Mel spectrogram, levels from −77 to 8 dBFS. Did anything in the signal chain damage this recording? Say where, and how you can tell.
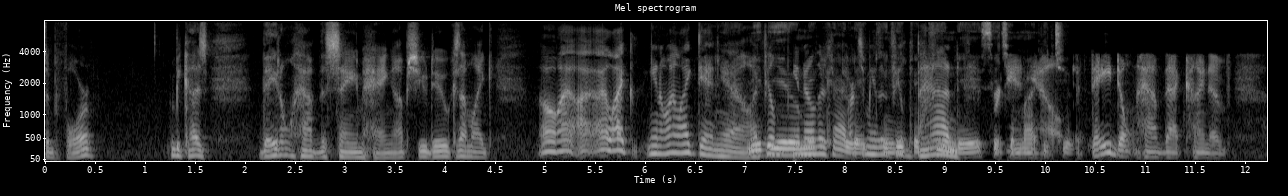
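Yes. The speech dips at 7.47 to 8.11 s, 8.34 to 8.58 s and 9.44 to 10.35 s, by up to about 15 dB. This is speech suppressed in double talk. The call-processing echo canceller likely mistook the talker for loudspeaker echo and cut the gain.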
